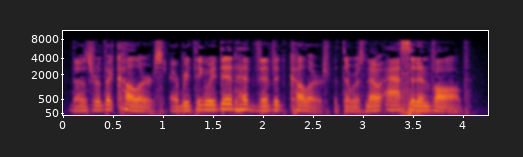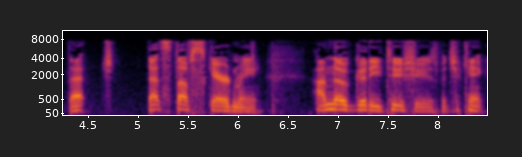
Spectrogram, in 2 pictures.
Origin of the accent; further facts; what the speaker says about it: Atlanta, Georgia, United States; Audrey, you're from Atlanta like I am, and when we say we're from Atlanta, that means we're probably from 30 miles outside of Atlanta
